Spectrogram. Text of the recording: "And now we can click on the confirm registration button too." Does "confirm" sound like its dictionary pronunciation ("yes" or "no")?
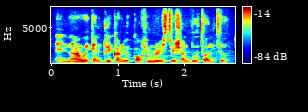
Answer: no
